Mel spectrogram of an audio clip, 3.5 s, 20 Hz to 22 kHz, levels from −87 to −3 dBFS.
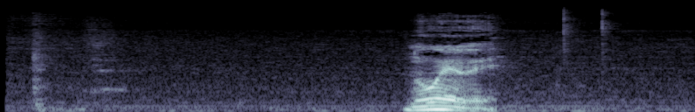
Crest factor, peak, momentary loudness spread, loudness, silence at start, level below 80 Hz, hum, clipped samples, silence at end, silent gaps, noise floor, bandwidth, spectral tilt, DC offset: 20 dB; -2 dBFS; 28 LU; -17 LUFS; 0.15 s; -48 dBFS; none; under 0.1%; 1 s; none; -50 dBFS; 11.5 kHz; -7.5 dB/octave; under 0.1%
